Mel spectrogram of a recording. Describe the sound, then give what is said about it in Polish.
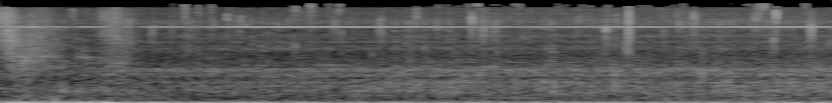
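A pot of soup made with cucumber broth boils, giving a steady, thick bubbling with soft smacking pops scattered throughout. No one speaks. “takie oto mlaszczące bulgotanie charakterystyczne dla gotującej się zupy.”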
